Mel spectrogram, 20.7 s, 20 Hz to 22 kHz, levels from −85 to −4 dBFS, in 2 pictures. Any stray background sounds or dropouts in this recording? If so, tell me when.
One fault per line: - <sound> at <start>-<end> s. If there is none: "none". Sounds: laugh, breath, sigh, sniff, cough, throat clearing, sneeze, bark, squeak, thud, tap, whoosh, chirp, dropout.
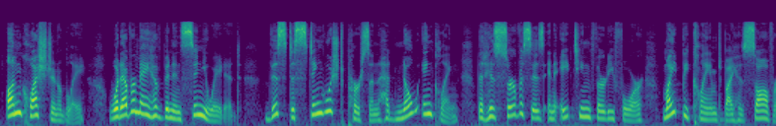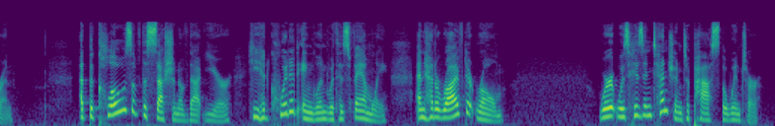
none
